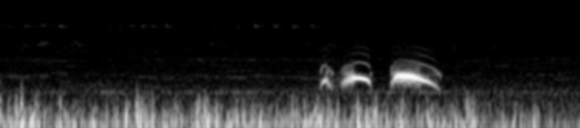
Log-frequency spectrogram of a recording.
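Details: Lure spotted dove used for trapping gives a short phrase of three mellow coos, the final one longest and loudest, over steady low rumbling noise after a quiet stretch.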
